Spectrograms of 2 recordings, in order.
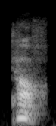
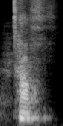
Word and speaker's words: tough: yes thought yeah and this is here is pronounced pu Puff tough tough yeah tough yeah as as if it was spelled TF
